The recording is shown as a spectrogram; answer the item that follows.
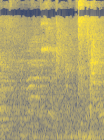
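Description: Voices echoing in a large gymnasium, with dull thuds on the floor near the end.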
